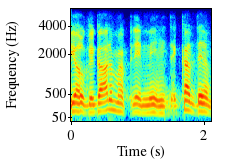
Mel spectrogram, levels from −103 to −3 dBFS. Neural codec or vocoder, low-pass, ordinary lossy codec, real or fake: codec, 16 kHz in and 24 kHz out, 0.4 kbps, LongCat-Audio-Codec, two codebook decoder; 5.4 kHz; Opus, 24 kbps; fake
